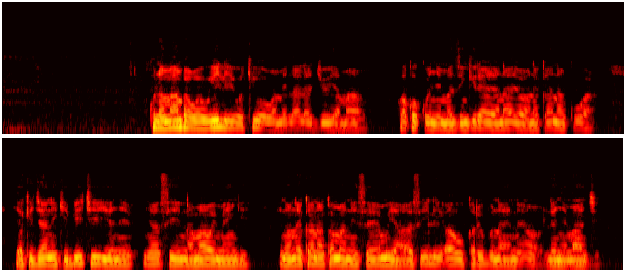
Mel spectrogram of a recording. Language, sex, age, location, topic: Swahili, male, 36-49, Nairobi, government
